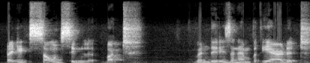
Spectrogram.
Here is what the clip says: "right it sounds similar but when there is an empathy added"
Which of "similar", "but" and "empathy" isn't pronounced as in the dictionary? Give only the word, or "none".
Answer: empathy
